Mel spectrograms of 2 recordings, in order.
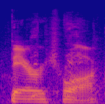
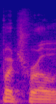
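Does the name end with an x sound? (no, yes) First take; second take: yes; no. First: The name ends with a clear x sound. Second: The name ends in a vowel, no x. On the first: The speaker calls it wrong. "I thought it was like Baratrox, because I was just reading it" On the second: The speaker calls it right. "the right way to say it"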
